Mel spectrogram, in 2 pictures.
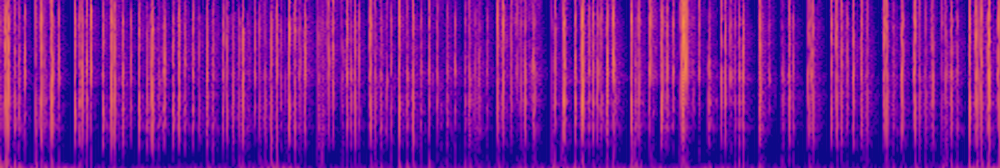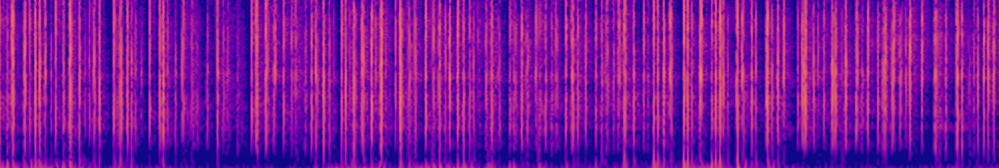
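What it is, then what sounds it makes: Plastic phone case tapped with nails. Long nails tap quickly on the back of a red Mickey-print hard plastic case fitted on an iPhone SE, held horizontally in both hands. The result is a steady stream of rapid, bright plastic clicks and rattles with almost no low end and no ringing between taps.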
